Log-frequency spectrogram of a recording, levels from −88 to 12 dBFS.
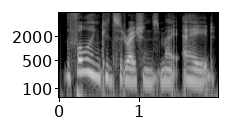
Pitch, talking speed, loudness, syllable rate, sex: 175 Hz, 150 wpm, -20 LUFS, 6.2 syllables/s, male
